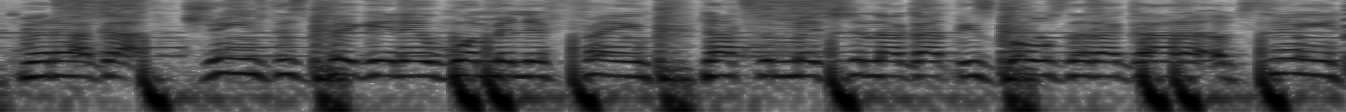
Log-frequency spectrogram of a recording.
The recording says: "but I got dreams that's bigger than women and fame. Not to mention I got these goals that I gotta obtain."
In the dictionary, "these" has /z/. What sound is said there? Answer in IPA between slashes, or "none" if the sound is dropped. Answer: /z/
